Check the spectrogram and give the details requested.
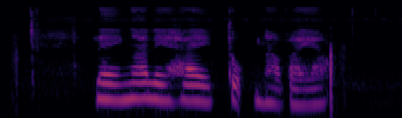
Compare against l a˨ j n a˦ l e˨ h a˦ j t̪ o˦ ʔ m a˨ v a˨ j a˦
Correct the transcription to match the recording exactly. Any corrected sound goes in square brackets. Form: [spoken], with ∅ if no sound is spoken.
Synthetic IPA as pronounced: l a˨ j [ŋ] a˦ l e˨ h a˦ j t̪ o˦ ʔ [n] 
